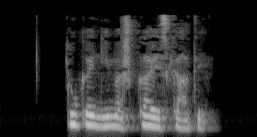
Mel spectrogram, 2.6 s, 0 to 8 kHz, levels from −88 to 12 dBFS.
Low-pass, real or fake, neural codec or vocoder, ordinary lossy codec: 7.2 kHz; real; none; MP3, 24 kbps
